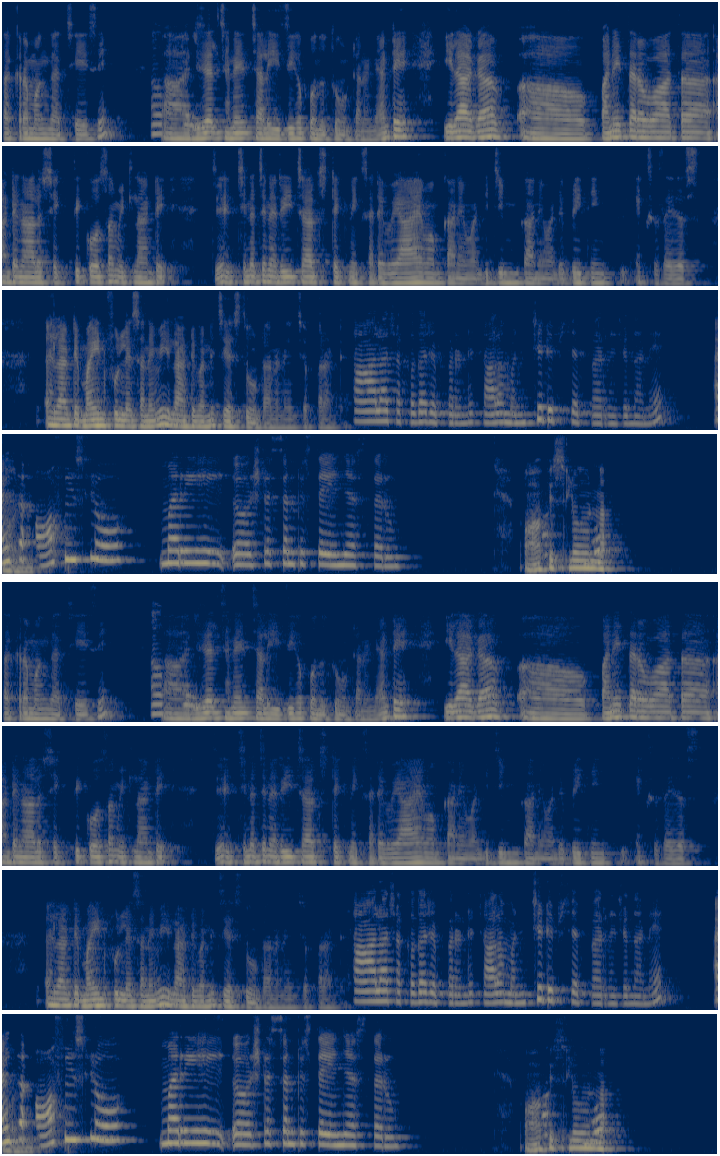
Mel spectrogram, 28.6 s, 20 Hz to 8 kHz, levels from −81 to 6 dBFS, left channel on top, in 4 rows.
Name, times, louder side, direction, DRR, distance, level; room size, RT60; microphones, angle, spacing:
voice 1, 0.0-1.1 1.6-8.8 9.3-13.2 13.5-14.1 14.4-17.7 21.5-21.8 26.4-27.5, left 2 dB, 85° left, 12 dB, 1.4 m, -33 dB
voice 2, 1.5-2.0 17.8-20.9 21.4-22.7 23.0-25.5 26.9-27.0 27.3-27.5, right 2 dB, 40° right, 15 dB, 1.5 m, -32 dB
14.0 x 13.5 x 7.0 m, 0.40 s
head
